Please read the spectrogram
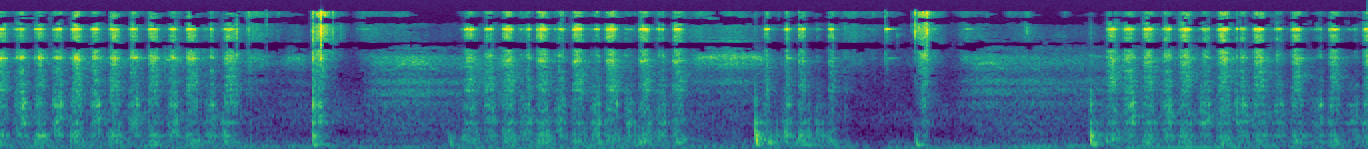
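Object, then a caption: Cardboard scratch-off ticket. A thin cardboard paper lottery scratch-off ticket lies flat on a wooden table while a hand scrapes its coating with the edge of a black plastic disc. The scraping is a steady, gritty rasp in bursts, broken by a few brief pauses and sharp ticks.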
